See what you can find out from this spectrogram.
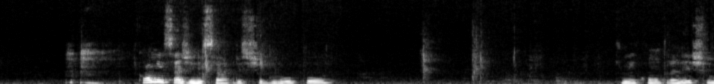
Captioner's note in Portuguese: limpando a garganta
